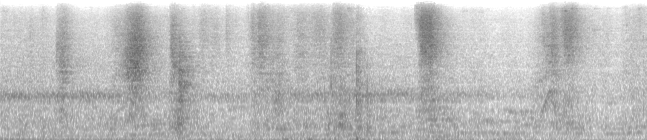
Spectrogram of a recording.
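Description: Cloth and bedding rustling as it is handled and pushed aside, in a string of short swishes, the loudest about one and a half seconds and four seconds in.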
